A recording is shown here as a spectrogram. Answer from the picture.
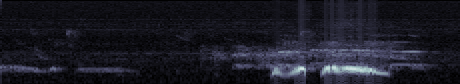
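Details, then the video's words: Spotted dove cooing in the 'giọng thổ' song style: soft low coos at first, then after a pause a loud two-part phrase, a short throaty note followed by a longer drawn-out coo that fades away. "cu gáy giọng thổ"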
